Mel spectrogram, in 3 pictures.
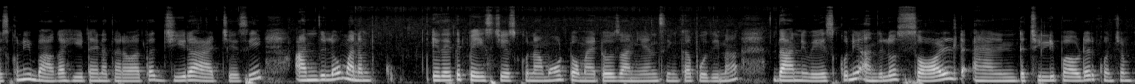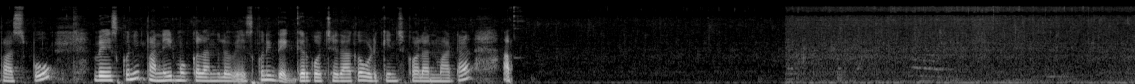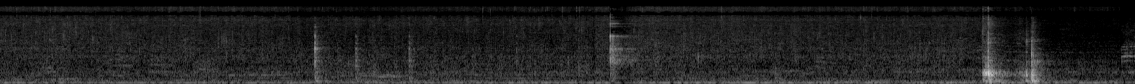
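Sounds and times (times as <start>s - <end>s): food sizzling in oil: 1.0s - 34.0s
spatula tapping on pan: 25.8s - 27.0s.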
